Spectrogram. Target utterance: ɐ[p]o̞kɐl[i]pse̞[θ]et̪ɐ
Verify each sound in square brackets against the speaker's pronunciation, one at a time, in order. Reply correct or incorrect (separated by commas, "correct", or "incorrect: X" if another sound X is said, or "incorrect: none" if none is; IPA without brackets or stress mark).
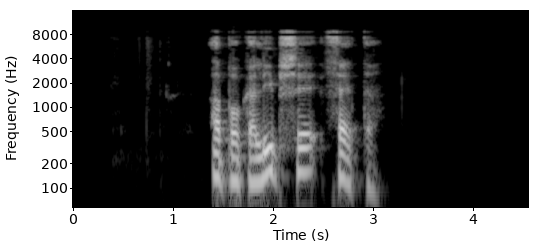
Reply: correct, correct, correct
